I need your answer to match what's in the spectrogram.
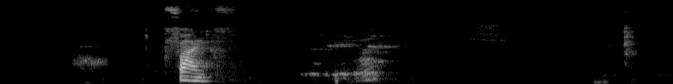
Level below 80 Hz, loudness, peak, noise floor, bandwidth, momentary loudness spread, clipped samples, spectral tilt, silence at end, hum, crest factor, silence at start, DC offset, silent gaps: -78 dBFS; -27 LUFS; -8 dBFS; -83 dBFS; 16.5 kHz; 28 LU; under 0.1%; -4.5 dB/octave; 0.4 s; none; 26 dB; 0.85 s; under 0.1%; none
